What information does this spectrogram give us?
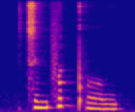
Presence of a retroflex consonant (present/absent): absent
